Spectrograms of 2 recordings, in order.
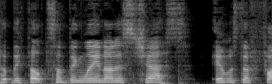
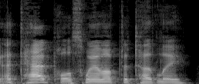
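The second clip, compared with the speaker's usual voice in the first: plain reading voice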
